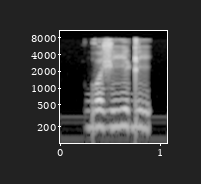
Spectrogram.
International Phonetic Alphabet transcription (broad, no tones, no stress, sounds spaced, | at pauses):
ɡʷ ɜ ʒ iː ɖ i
